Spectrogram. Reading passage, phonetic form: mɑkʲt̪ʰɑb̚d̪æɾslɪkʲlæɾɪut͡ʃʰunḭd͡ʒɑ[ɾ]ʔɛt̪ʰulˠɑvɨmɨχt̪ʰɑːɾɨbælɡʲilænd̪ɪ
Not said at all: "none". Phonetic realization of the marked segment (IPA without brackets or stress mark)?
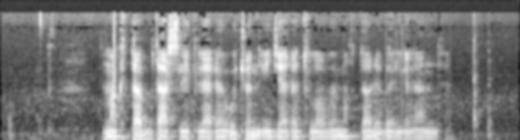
ɾ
